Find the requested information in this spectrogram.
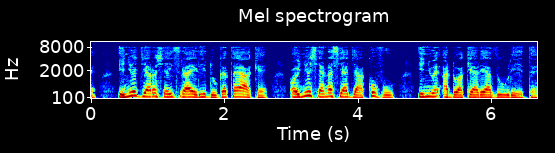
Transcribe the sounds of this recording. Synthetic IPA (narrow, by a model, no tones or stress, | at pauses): iɲwed͡ʑiaɾɔɕjaisɾaɛɾiduːɡatajakɛ | ɔiɲweɕjanaɕjad͡ʒakovu | iɲweʔadoakeaɾeaðuːɾeːtɛ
